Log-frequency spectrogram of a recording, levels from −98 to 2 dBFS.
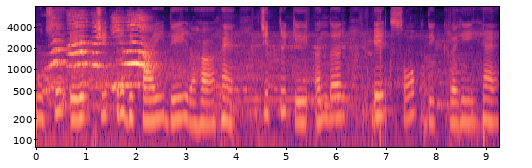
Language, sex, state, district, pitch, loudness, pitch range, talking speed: Hindi, female, Madhya Pradesh, Katni, 195 Hz, -18 LUFS, 180-225 Hz, 95 wpm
